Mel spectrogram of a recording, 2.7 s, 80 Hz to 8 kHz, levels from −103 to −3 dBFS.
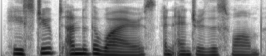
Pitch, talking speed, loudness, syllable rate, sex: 185 Hz, 205 wpm, -16 LUFS, 5.6 syllables/s, female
